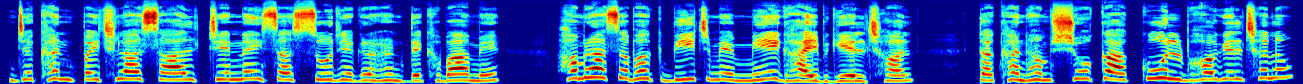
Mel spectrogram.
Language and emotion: Maithili, sad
